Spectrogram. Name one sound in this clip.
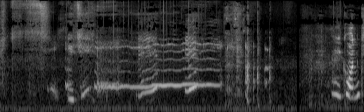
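A baby coos and squeals loudly close by.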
